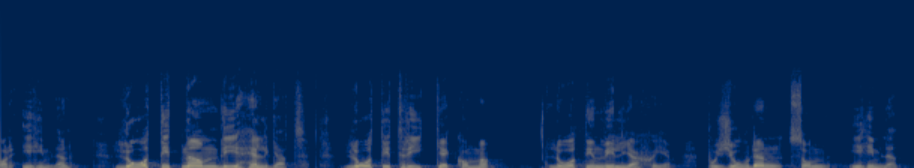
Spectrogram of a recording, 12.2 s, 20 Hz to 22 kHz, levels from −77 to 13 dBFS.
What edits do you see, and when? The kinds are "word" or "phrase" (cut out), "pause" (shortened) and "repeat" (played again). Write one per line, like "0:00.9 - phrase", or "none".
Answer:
none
